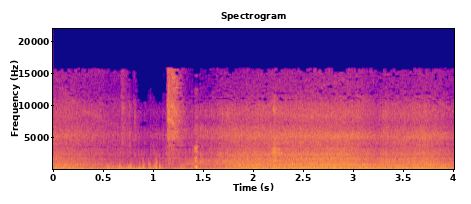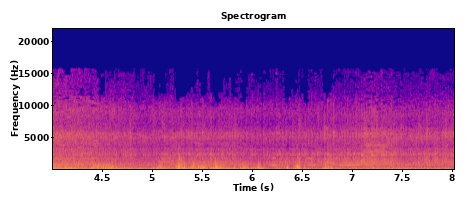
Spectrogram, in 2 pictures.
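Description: A stuck minibus's engine revving under load as it tries to pull its wheels out of soft, wet grass; the revs climb about a second and a half in and ease off after about four seconds, with a couple of knocks near the start.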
